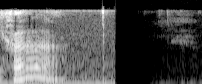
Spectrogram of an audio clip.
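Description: A woman's voice finishes a sentence, then a single computer mouse click about a second in as the slide is advanced; right after, the audio cuts out abruptly to silence.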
